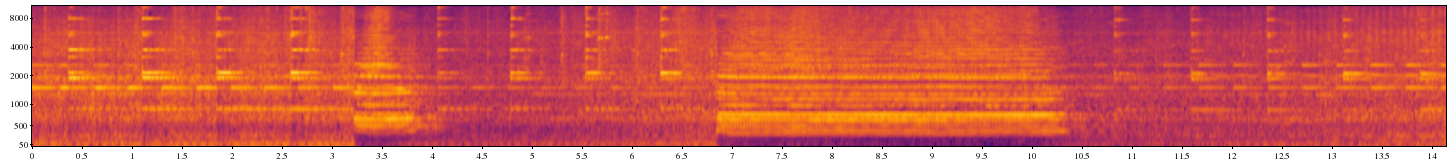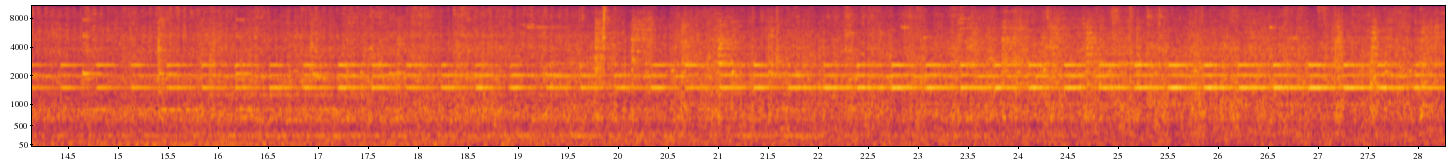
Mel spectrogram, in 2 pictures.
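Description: CSX freight locomotive's Nathan K5H five-chime air horn blowing a short blast, then a long one of about three and a half seconds, over the deep rumble of the diesel passing. Afterwards the tank cars roll by with wheels clicking over rail joints, under a steadily ringing grade-crossing bell.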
